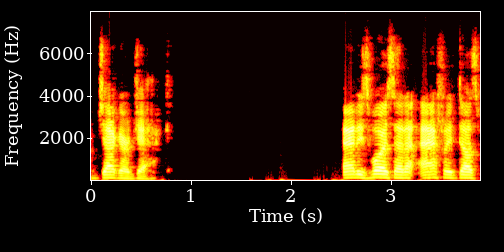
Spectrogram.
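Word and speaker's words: Jaegerjaquez: if you want but if you actually want the Spanish Jager yakz if you want if you want the lital pronunciation of the syllables it'ser yakz or Jager Yak because a QE Z or S and some langes can be is Jack or jacks or jackz but in but bleach it's Jagger Jack so yeah just to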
